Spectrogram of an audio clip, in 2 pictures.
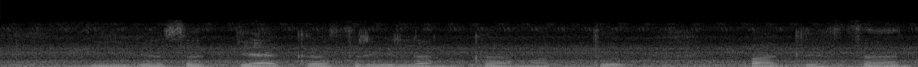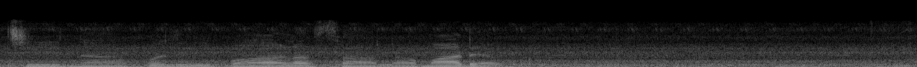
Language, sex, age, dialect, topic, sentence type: Kannada, female, 46-50, Northeastern, banking, statement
